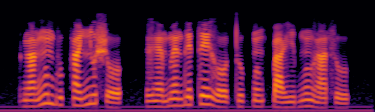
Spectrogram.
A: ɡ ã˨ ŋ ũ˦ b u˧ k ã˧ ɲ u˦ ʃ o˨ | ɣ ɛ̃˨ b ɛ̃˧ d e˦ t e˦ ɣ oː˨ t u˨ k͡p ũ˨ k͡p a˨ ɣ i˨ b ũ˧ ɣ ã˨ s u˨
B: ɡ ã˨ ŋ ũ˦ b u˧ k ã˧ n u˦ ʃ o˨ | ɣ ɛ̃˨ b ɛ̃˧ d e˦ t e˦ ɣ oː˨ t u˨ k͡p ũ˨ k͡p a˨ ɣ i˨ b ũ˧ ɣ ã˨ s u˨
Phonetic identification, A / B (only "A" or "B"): A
